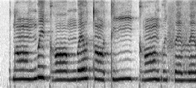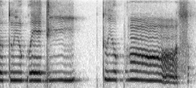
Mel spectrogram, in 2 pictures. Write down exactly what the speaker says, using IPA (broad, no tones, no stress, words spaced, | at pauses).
dɔ̃ːŋʷe ɡʱɔːŋʷɛʊ̯tɔ̃ʊ̯ tiː ɡʱɔ̃ɡʷifɛ vɛʊ̯tʷĩʊ̯ɡʷeːdiː | tʷiʊ̯bʱɔ̃ːs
